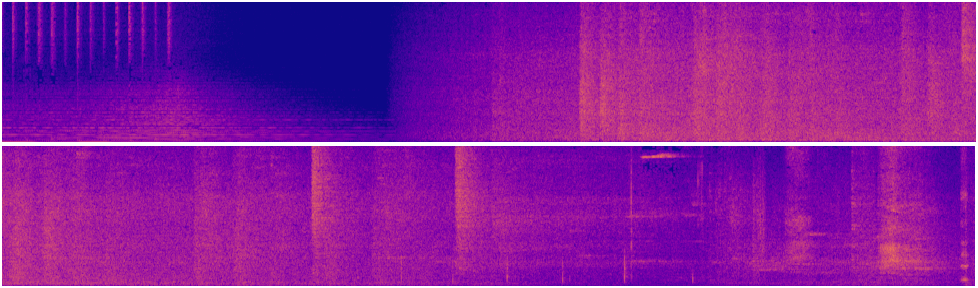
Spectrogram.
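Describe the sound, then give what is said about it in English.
A London Underground tube train rumbles loudly and steadily, with rhythmic clicks and clatter over the noise, after a brief low humming tone at the start. “Do you want to get on this tube?”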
